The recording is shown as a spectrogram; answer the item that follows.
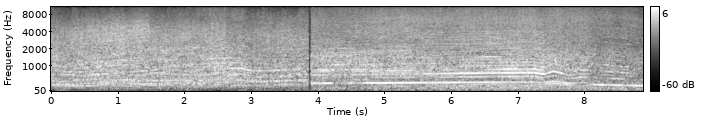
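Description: Eagle Mark 1T1G race car engine in a racing video game, a loud sustained drone that holds steady, then rises and dips in pitch, with no voices.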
